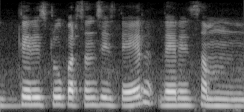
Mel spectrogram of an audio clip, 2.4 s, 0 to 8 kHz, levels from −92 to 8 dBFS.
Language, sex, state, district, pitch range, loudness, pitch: English, female, Punjab, Kapurthala, 185-200 Hz, -16 LUFS, 195 Hz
